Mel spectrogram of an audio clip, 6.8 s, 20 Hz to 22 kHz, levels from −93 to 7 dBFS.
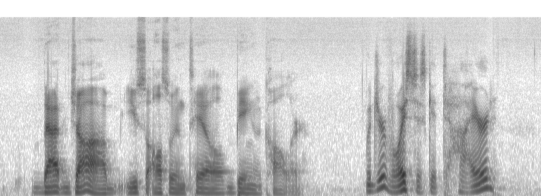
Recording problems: hiss; faint; throughout; 25 dB below the speech

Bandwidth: 15 kHz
